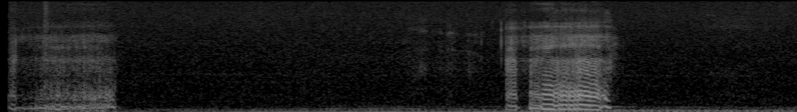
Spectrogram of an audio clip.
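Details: Sleeping, dreaming boxer dog: a raspy snore of about a second, a pause with low steady hum, then a louder grunting snore with a rising tonal whine, about four seconds after the first.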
